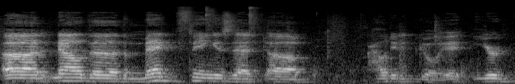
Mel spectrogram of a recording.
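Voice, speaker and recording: A man's voice: medium pitch, steady tone, slow, sharp tone. A man with a Filipino accent hosting a casual talk show interview, chatty and hesitant, with many uhs and some Tagalog. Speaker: host. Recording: roomy echo, mic at a distance, faint background hiss.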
